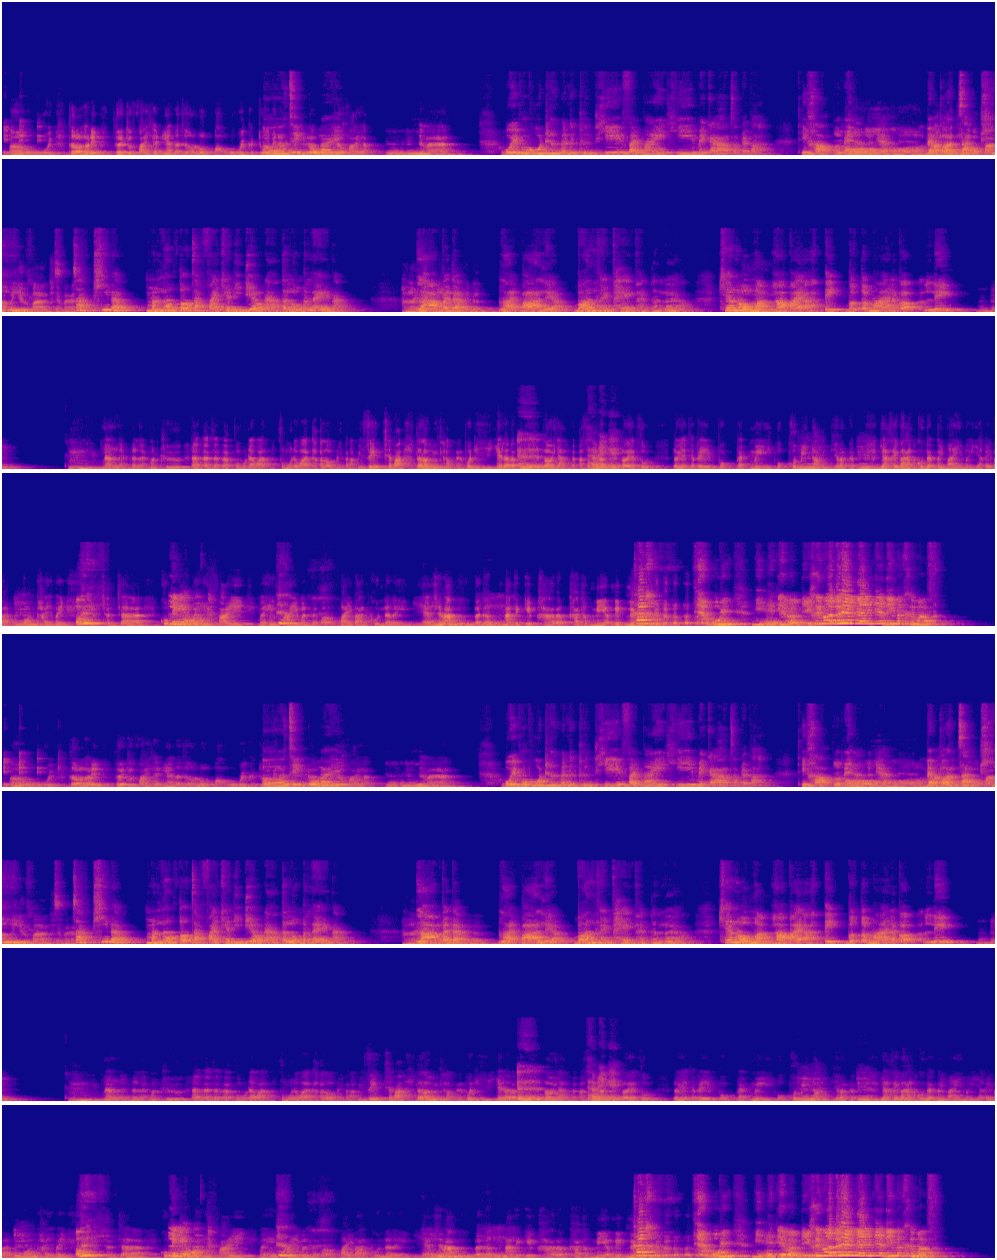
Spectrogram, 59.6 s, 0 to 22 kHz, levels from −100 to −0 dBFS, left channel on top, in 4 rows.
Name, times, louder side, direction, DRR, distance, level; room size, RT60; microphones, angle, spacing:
voice 1, 0.1-5.5 6.2-6.8 7.5-7.8 8.0-8.2 12.6-16.0 20.9-22.1 26.0-26.7 30.8-39.6 39.9-55.2 58.7-58.8, left 2 dB, 70° left, 7 dB, 0.6 m, -39 dB
voice 2, 3.9-5.1 5.8-6.5 7.2-11.4 12.0-13.3 13.9-14.5 14.8-15.2 16.0-16.7 17.1-19.9 21.1-21.8 22.3-25.1 25.7-29.1 29.5-29.9 36.0-36.4 37.5-37.9 38.6-39.0 41.7-42.1 42.6-42.9 44.9-45.3 45.8-46.1 47.2-47.7 48.8-49.0 51.0-52.6 54.2-54.5 55.1-58.7, equal, 35° right, -5 dB, 1.7 m, -32 dB
3.5 x 3.4 x 4.5 m, 0.78 s
head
